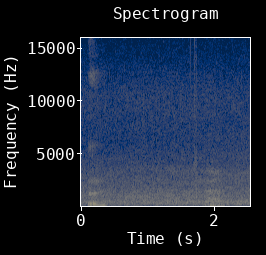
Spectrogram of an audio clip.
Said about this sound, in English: Still feel really grateful to be here. Just enjoying the sound of this river. Water's got to be so cold.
